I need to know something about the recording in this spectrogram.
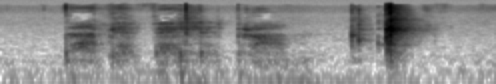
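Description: A woman whispering softly under her breath for about a second, then a short sharp click just before the end, the loudest sound here.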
